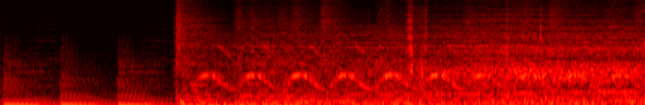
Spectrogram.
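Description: Siren on a police vehicle, starting abruptly about a second in and wailing up and down in pitch about three times a second. It plays over a dramatic film score with heavy low drum beats.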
